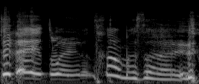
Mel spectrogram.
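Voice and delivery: slow, very high puppet voice; Elmo. Acted. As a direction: squeak it gleefully, close to giggling. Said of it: "Now we're gonna do Elmo".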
